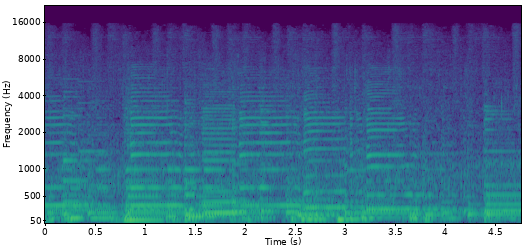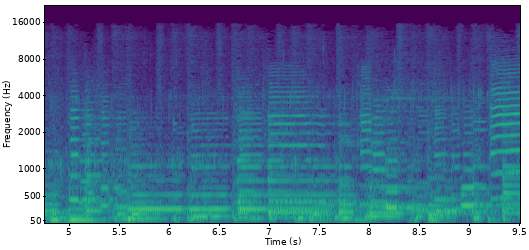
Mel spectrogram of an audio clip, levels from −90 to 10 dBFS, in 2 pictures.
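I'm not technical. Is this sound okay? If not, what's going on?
Yes, nothing in this recording points to a technical problem.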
